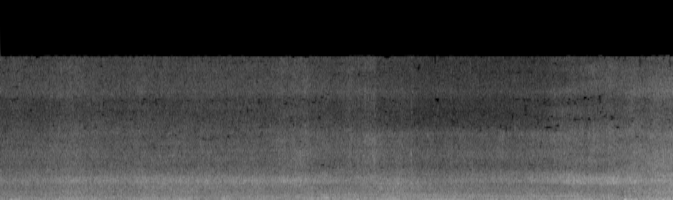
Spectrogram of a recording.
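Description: Rough sea waves breaking and washing, with wind blowing on the microphone and a low buffeting about four seconds in.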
